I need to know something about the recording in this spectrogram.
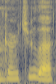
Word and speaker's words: Gargiula: my social media is just my name Anthony garula which Spencer does not know how to pronounce that's not true Anthony Gula just said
